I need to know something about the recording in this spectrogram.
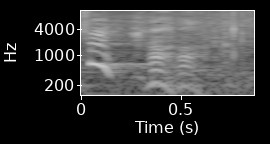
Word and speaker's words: Twi: spell tree it's it's by tw but it's pronounced tree they say i mix up spell and pronouns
